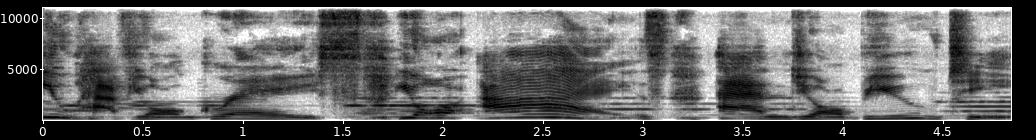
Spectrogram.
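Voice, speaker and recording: A female-sounding voice uses a put-on character voice at a medium pitch. The pace is very slow, with clear background noise. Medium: read story. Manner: sly, cackling.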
